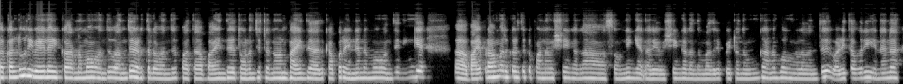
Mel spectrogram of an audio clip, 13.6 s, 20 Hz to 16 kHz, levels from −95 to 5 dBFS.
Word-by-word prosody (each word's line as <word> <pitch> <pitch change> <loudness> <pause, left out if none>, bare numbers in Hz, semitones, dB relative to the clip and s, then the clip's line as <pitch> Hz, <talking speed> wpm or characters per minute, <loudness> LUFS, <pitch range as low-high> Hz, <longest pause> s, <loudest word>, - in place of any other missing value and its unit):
அ - - +7
கல்லூரி 280 +5 +6
வேலை 235 0 +7 0.2
காரணமா 215 0 +3
வந்து 205 +2 -1
அந்த 200 +4 -1
இடத்துல 210 -1 -1
வந்து 190 +2 -3
பார்த்தா 190 0 -2 0.2
பயந்து 195 +3 +1
தொலைஞ்சுட்டோன்னு 205 +1 0
பயந்து 195 0 +2
அதுக்கப்புறம் 195 +3 -1
என்னென்னமோ 205 +2 0
வந்து 195 +2 -5
நீங்க 230 +4 -3 0.6
அ - - +5 0.2
பயப்படாம 230 +6 +3
இருக்கிறதுக்கு 230 -1 -1
பண்ண 205 -1 -2
விஷயங்கள்லாம் 205 -1 -2 0.3
சொன்னீங்க. 200 +2 -3
நெறைய 180 0 -2
விஷயங்கள் 195 0 -4
அந்த 180 0 -7
மாதிரி 180 +1 -4
போயிட்டு 190 0 -6
வந்து 185 -1 -5
உங்க 200 +3 -6
அனுபவங்கள 205 -2 -3
வந்து 185 +7 -2
வழி 180 +3 -1
தவறி 205 +3 -2
என்னென்ன 200 +3 -1
200 Hz, 150 wpm, -16 LUFS, 190-215 Hz, 0.6 s, அ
